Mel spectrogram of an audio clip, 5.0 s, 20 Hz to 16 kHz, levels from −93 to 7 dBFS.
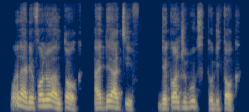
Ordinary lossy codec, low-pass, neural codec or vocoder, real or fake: none; 14.4 kHz; codec, 44.1 kHz, 3.4 kbps, Pupu-Codec; fake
